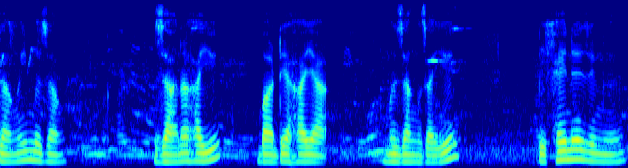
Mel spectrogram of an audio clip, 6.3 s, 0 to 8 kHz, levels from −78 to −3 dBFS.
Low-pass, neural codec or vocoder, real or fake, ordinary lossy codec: 7.2 kHz; none; real; none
